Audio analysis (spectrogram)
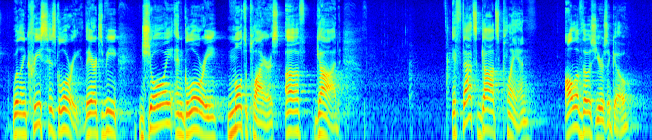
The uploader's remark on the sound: Sunday Morning Sermon Audio.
